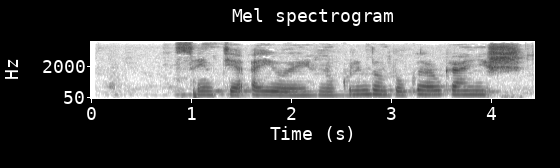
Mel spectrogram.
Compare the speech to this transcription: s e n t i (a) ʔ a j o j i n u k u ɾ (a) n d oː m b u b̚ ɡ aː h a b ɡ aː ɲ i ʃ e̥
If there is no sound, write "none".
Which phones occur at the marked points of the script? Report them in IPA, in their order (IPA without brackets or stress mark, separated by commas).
a, i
